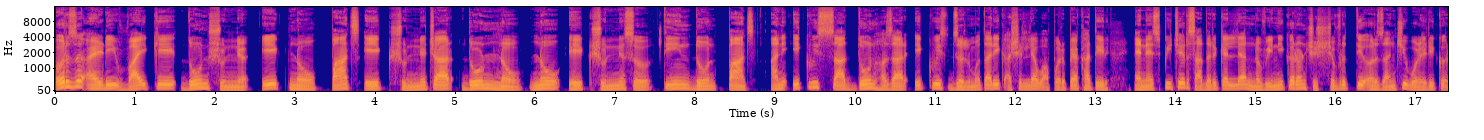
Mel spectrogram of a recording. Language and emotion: Goan Konkani, neutral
